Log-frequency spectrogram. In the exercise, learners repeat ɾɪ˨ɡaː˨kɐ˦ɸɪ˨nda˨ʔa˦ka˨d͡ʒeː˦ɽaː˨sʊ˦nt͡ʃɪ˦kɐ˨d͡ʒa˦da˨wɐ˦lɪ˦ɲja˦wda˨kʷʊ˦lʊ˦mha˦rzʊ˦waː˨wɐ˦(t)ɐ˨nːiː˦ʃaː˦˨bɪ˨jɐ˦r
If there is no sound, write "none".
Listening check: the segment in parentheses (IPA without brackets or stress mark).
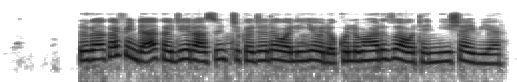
t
